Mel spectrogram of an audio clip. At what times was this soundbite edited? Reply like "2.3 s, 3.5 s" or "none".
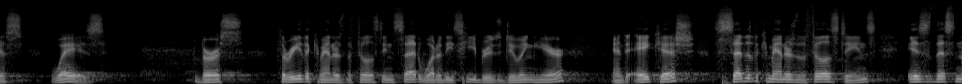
none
